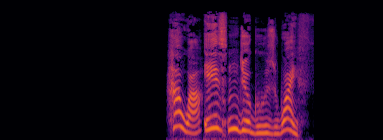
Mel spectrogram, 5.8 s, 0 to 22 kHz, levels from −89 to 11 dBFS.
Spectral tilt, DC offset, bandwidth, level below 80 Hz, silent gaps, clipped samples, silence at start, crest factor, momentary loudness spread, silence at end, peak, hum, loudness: -3 dB/octave; under 0.1%; 15.5 kHz; -62 dBFS; none; under 0.1%; 2.5 s; 18 dB; 6 LU; 1.1 s; -8 dBFS; none; -22 LUFS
